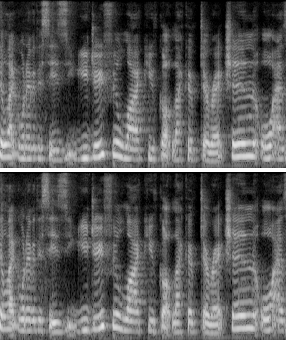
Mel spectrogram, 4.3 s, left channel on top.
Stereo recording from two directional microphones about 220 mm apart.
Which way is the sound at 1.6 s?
20° left (ahead or behind).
